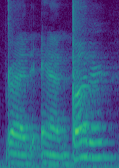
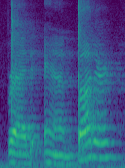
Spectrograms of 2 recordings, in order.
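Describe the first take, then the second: No difference in how they are said.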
